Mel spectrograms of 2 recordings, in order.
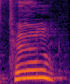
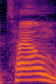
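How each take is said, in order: First: TOON with a long "oo" in place of "ow"; Old English pronunciation. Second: Said in the usual way. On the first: Shown as a demonstration. Lecturer showing the Old English word for town, long "oo" vowel. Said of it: "Old English word for town was toon". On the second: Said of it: "Old English word for town".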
